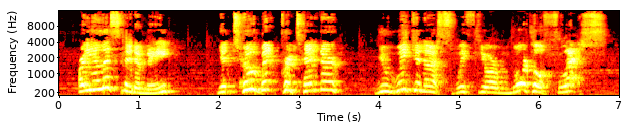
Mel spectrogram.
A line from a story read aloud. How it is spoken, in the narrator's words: he's just going to yell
